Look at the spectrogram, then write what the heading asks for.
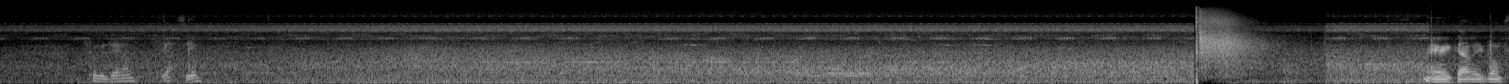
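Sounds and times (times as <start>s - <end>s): crickets chirping: 0.0s - 15.0s
sharp gunshot: 11.9s - 12.9s.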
